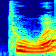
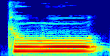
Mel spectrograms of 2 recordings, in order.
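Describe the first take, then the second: First: "tout" said as "tou-wa", not prolonged; short two-part "tou-wa" for "tout"; waw pronounced. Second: "tout" as one long held "touuu"; higher, louder, sustained oo on "tout"; prolonged vowel. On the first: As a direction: sound the w in "tout" and add a short a. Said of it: "et je prolonge pas". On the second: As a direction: stretch the oo of "tout", loud, level, with no w. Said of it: "il y a juste le prolongement". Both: Shown as a demonstration.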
